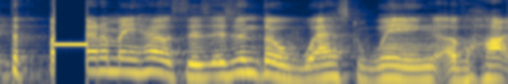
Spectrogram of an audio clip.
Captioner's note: beep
